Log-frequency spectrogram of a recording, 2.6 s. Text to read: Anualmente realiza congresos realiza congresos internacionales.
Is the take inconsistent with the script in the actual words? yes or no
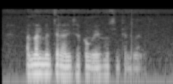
yes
